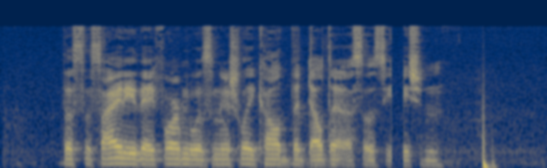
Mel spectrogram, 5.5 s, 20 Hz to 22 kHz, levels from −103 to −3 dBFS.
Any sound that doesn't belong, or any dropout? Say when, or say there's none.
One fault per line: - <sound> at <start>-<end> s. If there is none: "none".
- dropout at 3.9-4.0 s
